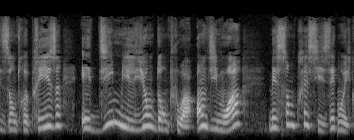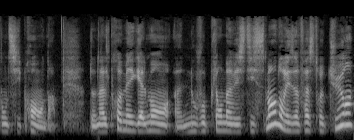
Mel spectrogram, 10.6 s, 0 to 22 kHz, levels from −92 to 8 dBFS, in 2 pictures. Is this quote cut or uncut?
cut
